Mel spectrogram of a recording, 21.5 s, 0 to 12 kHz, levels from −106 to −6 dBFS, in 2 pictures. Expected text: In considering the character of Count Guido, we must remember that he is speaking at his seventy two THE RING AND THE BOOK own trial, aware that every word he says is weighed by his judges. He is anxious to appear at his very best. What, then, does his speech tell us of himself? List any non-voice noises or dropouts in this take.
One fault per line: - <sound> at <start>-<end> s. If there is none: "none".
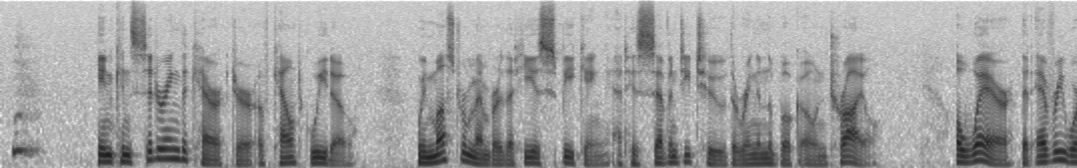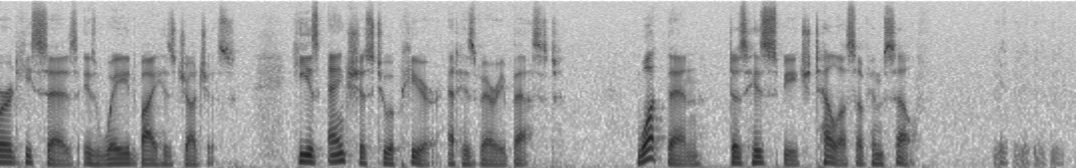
- laugh at 0.1-0.5 s
- laugh at 20.7-21.4 s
